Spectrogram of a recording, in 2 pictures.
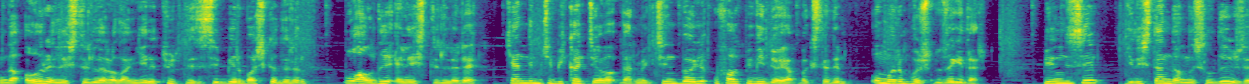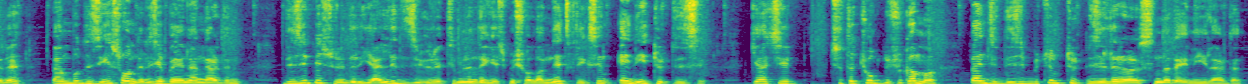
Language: Turkish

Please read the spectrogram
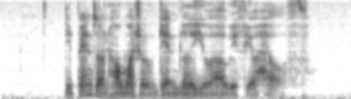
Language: English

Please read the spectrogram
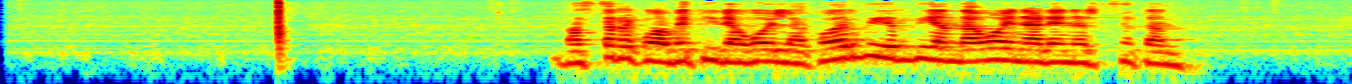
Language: Basque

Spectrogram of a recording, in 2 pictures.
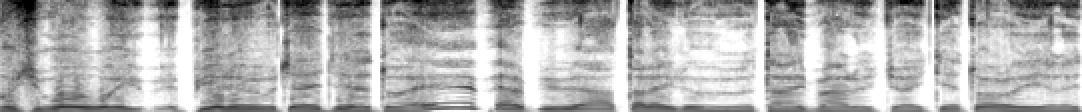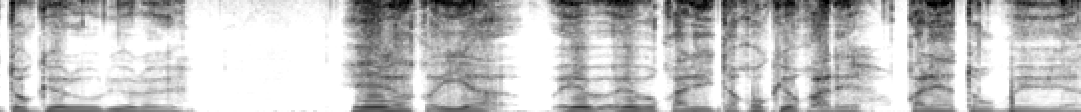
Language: Rotokas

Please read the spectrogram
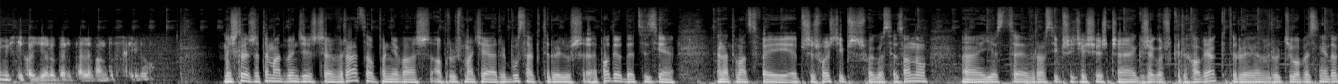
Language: Polish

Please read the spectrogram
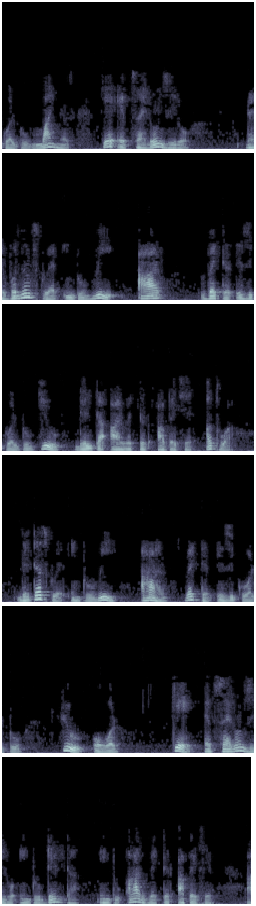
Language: Gujarati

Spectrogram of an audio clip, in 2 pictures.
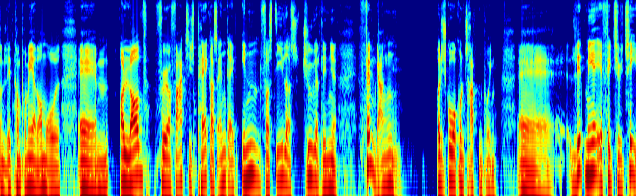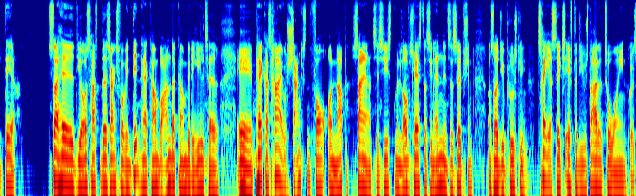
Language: Danish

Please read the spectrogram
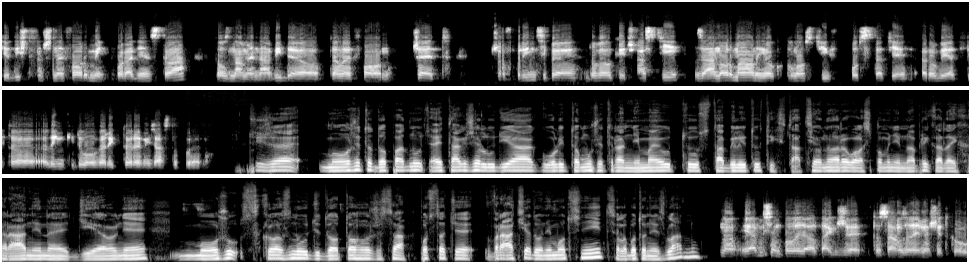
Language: Slovak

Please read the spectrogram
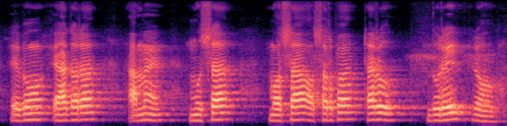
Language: Odia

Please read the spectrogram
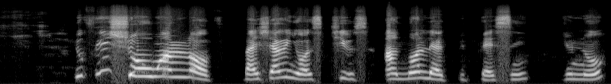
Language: Nigerian Pidgin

